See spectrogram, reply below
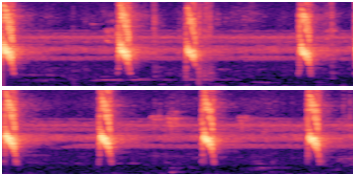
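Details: Hand-fed young weaver birds begging with short, piercing high-pitched chirps, eight in quick succession spaced about half a second apart, each clean and abrupt against a quiet background.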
